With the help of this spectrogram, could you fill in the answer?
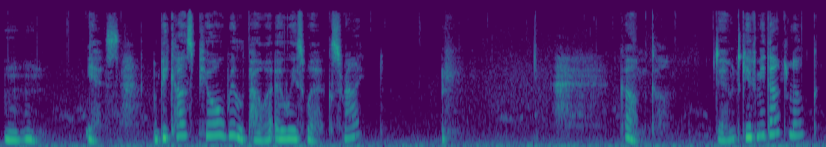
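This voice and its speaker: A woman with a British accent voicing a teasing aristocratic female vampire in an ASMR roleplay, whispering softly and slyly into a binaural mic. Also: on the high side, animated, extremely slow, long pauses, slight background noise. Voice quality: soft whisper, sly and mocking.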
